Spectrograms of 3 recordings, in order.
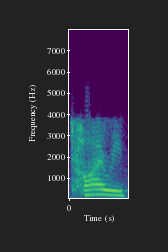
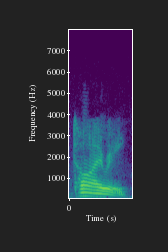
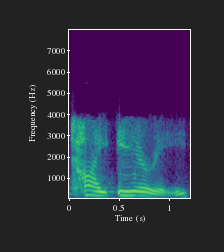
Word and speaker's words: Taieri: - That there's no Tai-eree and there's no O-amaru. You know, have you got a lot of Māori in you too Marcus or something? We don't talk like that down here.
